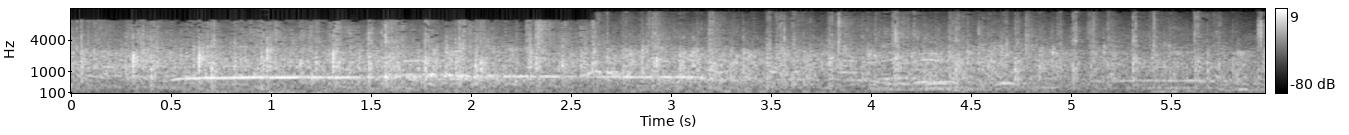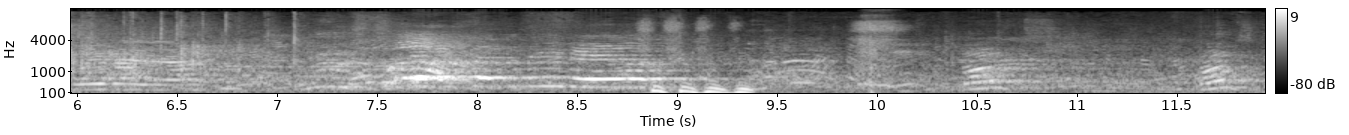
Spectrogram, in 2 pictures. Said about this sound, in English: This is after he's like, no clapping. And then they respond by clapping even more because fuck him.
